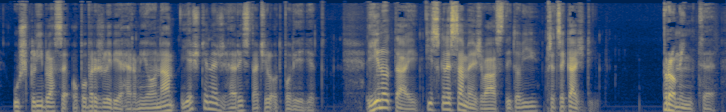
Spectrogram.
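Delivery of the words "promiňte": dreamy tone suddenly gone. Lenka answers Hermione after her remark about the magazine, dreamy tone suddenly gone. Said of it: "zasněný tón se náhle z jejího hlasu vytratil".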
